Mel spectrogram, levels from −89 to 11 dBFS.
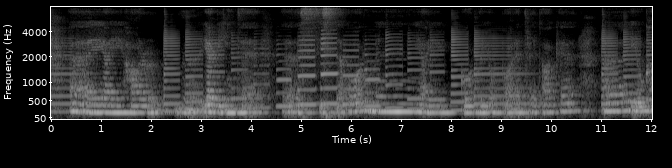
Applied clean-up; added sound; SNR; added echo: none; Wind instrument, woodwind instrument; 11 dB; reverberation time 0.9 s.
